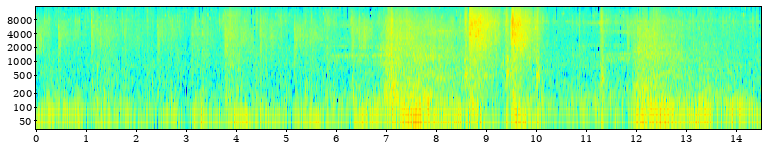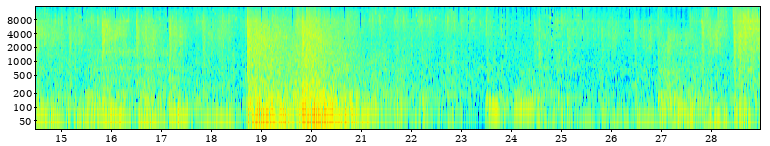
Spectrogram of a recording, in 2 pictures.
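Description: Horse hooves thud on grass.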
